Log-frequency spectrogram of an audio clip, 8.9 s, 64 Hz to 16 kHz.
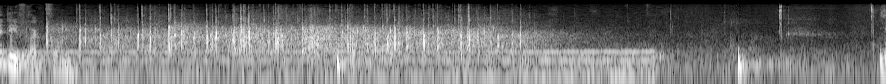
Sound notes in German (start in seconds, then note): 0.4 Applaus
